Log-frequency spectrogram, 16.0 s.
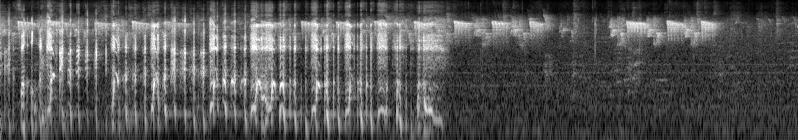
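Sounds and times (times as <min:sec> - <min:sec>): small bird chirping: 0:00.0 - 0:04.5, 0:05.1 - 0:15.9.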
